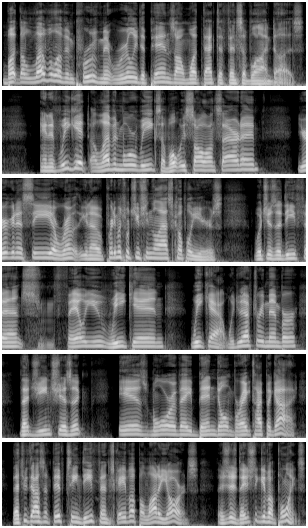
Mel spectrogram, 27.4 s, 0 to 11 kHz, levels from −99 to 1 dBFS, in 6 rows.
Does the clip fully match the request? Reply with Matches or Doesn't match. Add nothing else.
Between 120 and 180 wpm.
Doesn't match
